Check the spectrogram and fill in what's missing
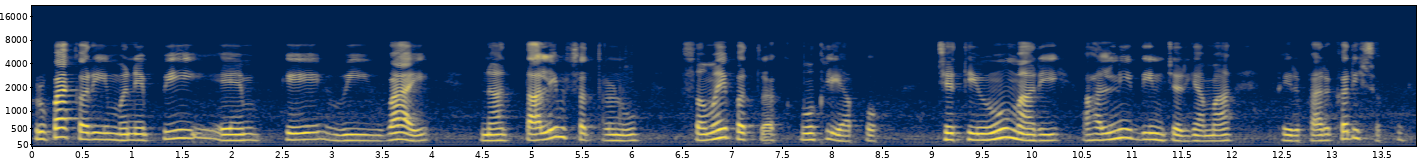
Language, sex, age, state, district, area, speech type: Gujarati, female, 60+, Gujarat, Anand, urban, spontaneous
